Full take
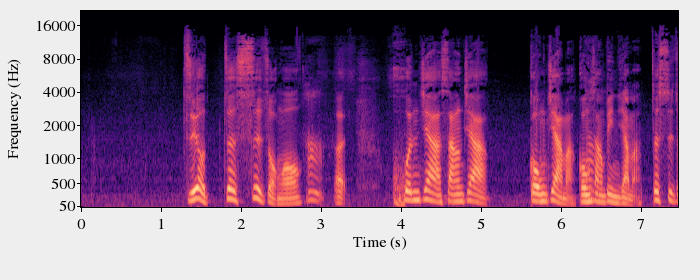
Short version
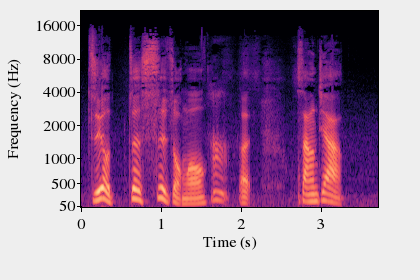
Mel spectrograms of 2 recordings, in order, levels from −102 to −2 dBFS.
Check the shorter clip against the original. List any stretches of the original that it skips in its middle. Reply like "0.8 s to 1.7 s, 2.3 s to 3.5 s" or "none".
3.9 s to 4.5 s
